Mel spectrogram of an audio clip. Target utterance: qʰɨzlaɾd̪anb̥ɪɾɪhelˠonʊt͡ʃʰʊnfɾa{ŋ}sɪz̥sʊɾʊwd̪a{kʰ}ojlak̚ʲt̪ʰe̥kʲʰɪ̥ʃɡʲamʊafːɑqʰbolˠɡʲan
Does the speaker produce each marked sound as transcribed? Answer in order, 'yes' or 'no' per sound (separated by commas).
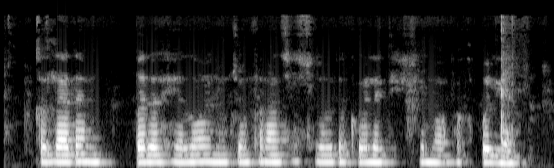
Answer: no, yes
